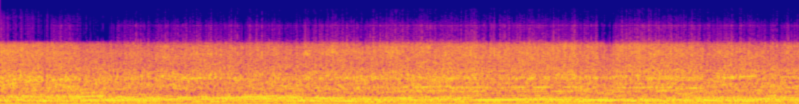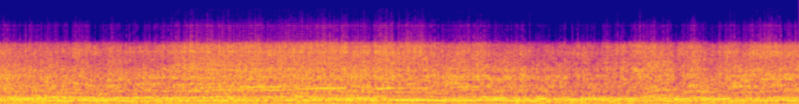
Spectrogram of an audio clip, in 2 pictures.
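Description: Engines of several compact demolition-derby cars running and revving over one another, loud and unbroken, with pitches that keep rising and falling.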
